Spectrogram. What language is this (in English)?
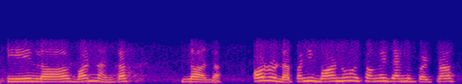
Nepali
